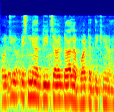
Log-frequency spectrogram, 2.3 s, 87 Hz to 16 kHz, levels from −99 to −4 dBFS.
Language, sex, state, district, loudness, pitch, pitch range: Garhwali, male, Uttarakhand, Tehri Garhwal, -15 LUFS, 155 Hz, 135-165 Hz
